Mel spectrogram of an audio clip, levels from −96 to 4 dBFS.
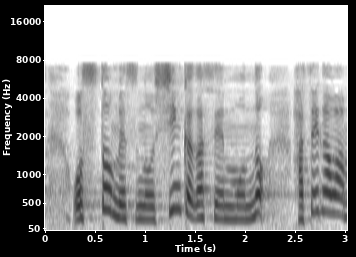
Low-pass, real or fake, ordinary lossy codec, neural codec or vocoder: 7.2 kHz; real; none; none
